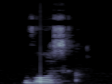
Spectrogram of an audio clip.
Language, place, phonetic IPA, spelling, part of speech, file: Russian, Saint Petersburg, [vosk], воск, noun, LL-Q7737 (rus)-воск.wav
- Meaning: wax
